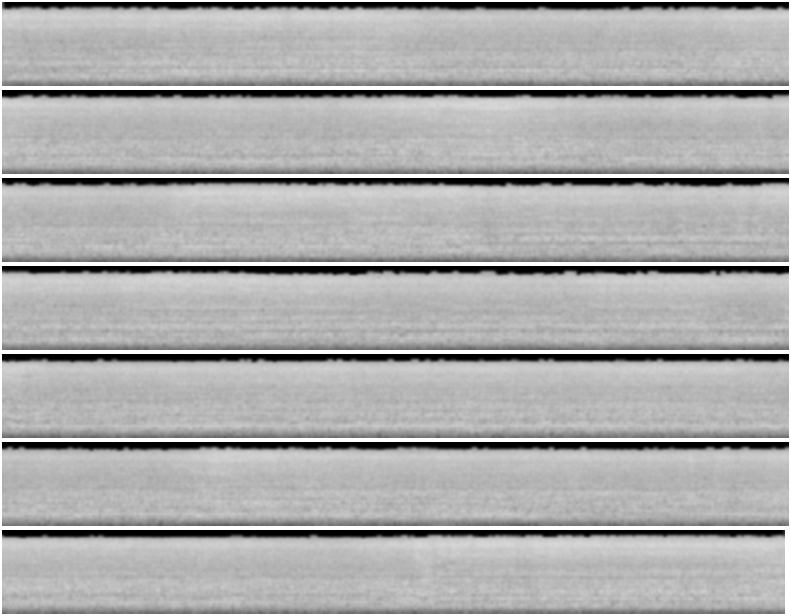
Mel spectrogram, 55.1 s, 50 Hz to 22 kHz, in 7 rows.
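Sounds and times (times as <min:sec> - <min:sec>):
hair dryer blowing: 0:00.0 - 0:55.0.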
